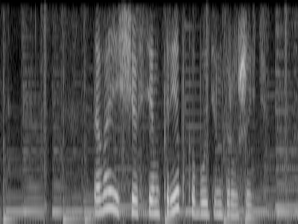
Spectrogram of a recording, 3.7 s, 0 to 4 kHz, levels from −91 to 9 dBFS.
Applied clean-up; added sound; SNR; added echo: none; Acoustic guitar; 11 dB; none.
